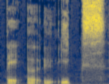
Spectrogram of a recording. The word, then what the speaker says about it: peux: P-E-U-X, okay? You don't pronounce the final x.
